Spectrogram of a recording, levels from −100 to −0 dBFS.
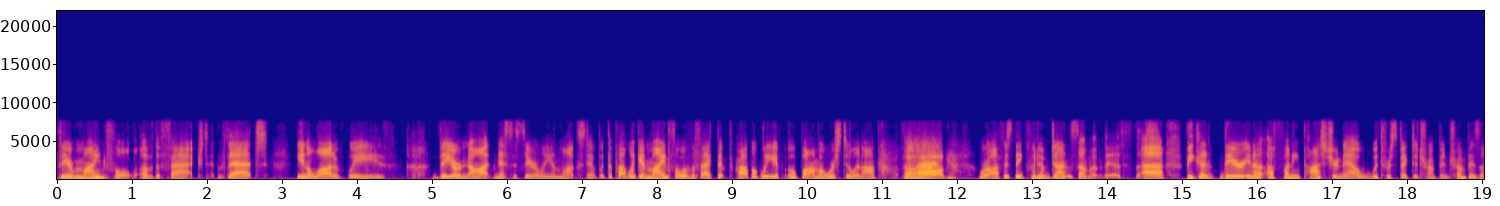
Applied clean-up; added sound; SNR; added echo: neural diffusion model UNIVERSE++.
